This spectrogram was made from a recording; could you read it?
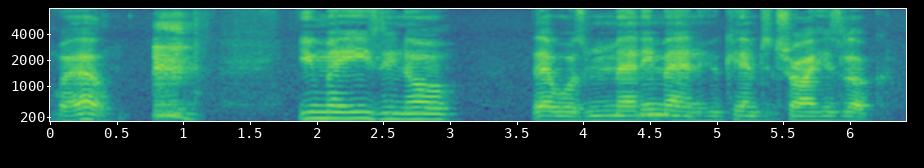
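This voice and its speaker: A man reading a children's fairy tale aloud in a halting way, sometimes stumbling and repeating words. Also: mid-range voice, steady tone. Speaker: storybook reader.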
